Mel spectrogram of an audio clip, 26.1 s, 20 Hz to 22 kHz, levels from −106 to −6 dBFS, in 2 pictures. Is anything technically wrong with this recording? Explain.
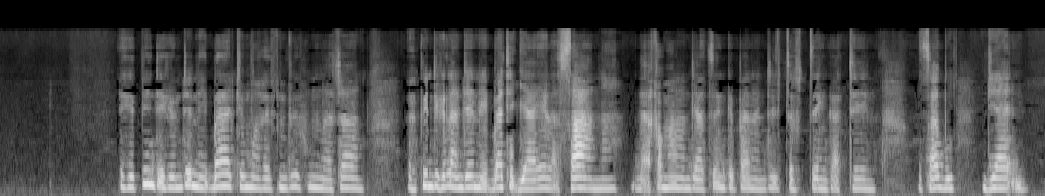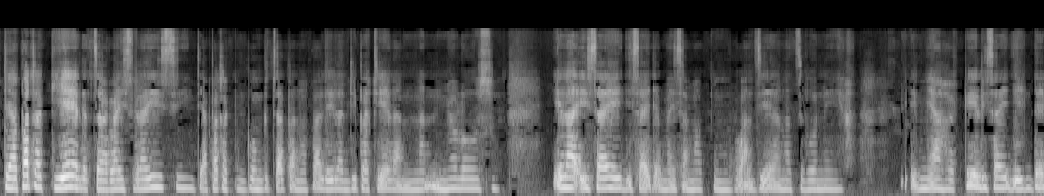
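Yes. Throughout, the speech sounds like likely HE-AAC compression: nothing above 11.5 kHz, and copied-up treble leaves s sounds gritty and lispy, fitting a very low bitrate around 12 kbps.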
